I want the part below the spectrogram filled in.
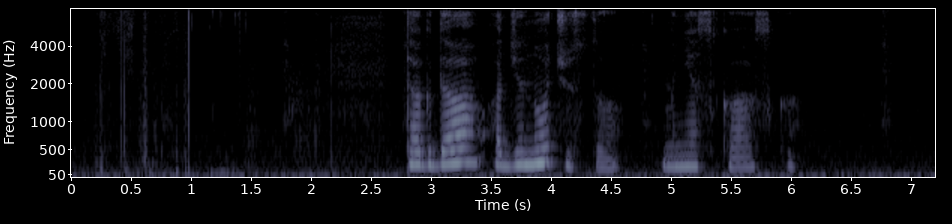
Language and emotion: Russian, sad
